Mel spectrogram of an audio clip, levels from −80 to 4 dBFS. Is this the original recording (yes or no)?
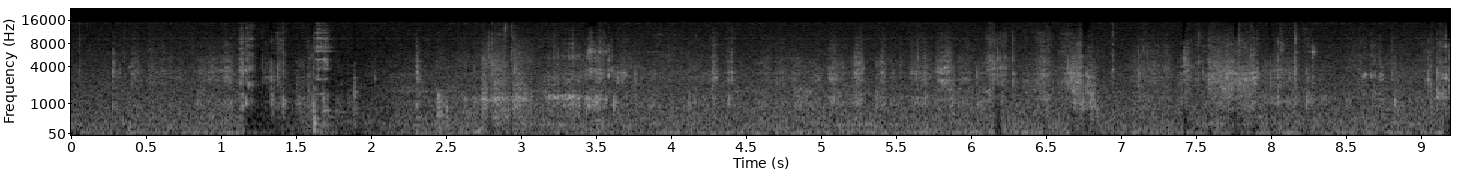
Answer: no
